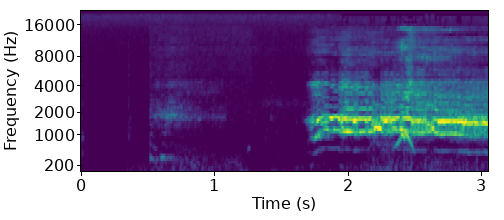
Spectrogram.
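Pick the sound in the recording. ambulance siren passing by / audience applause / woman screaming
woman screaming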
